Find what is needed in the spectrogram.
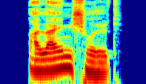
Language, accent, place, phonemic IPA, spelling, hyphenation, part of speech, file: German, Germany, Berlin, /aˈlaɪ̯nˌʃʊlt/, Alleinschuld, Al‧lein‧schuld, noun, De-Alleinschuld.ogg
- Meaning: sole guilt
